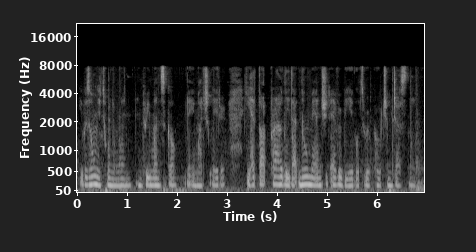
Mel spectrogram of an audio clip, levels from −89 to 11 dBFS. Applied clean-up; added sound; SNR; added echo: none; Bird vocalization, bird call, bird song + Drawer open or close; 16 dB; none.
